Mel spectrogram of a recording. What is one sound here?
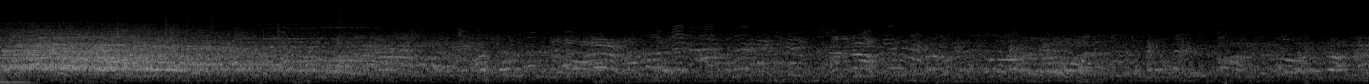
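A large crowd cheers loudly in a big echoing arena.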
